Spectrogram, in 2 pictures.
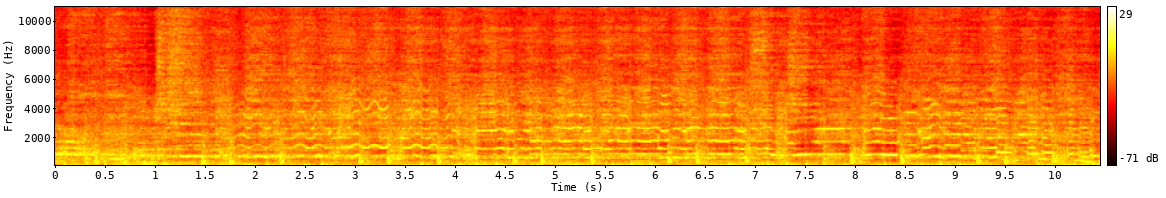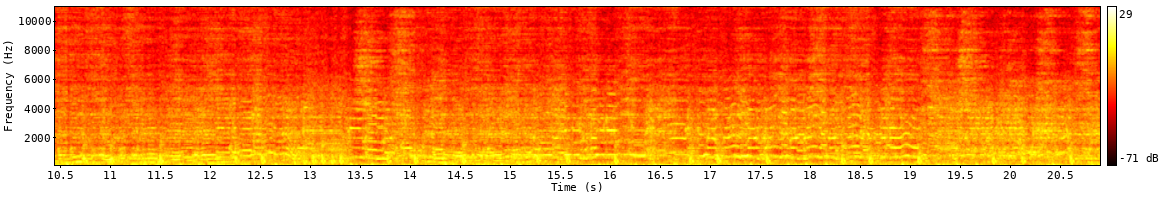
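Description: Live rock band playing an instrumental passage: an electric guitar leads with wavering, bent notes over a drum kit, bass and rhythm guitar.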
